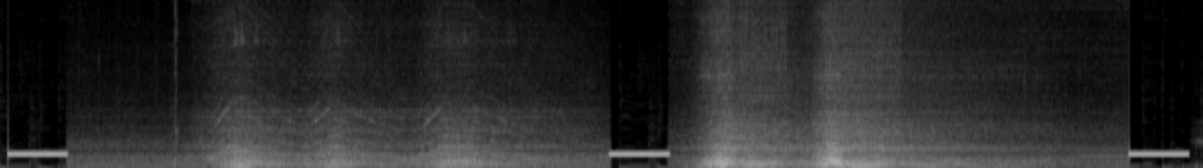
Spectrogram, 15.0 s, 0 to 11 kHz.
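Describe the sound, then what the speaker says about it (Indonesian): A Mazda CX-80 PHEV hybrid's engine revs up and down in neutral in several surges, separated by short electronic beep tones, loud and close with no talking. "Dia bisa geber mesin, bisa geber motor EV-nya."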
